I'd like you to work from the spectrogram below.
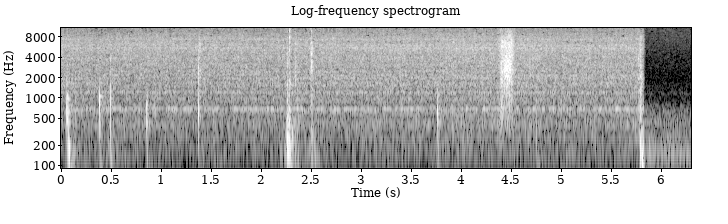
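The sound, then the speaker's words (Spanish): A car engine idles with a steady low rumble, scattered small clicks and a brief whirring burst over it, then a car door shuts with a solid thud near the end. “Rápido, de la vuelta y suba al carro.”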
